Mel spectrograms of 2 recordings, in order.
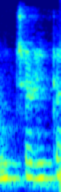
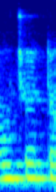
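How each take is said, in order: No difference in how they are said.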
